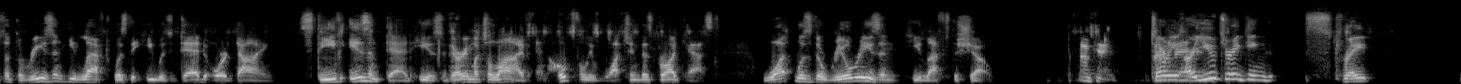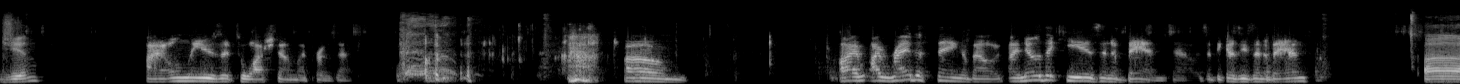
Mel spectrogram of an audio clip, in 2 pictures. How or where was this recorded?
video call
